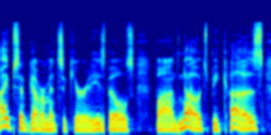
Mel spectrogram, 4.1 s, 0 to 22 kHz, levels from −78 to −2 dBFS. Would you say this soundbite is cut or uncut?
cut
